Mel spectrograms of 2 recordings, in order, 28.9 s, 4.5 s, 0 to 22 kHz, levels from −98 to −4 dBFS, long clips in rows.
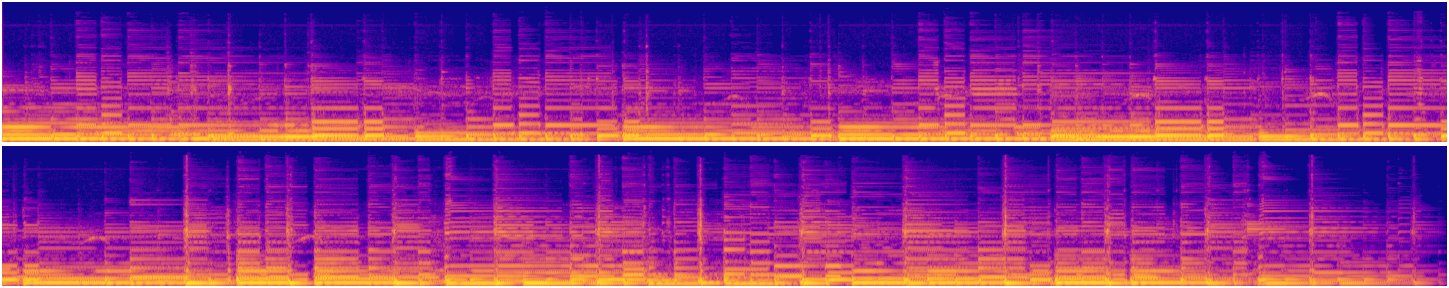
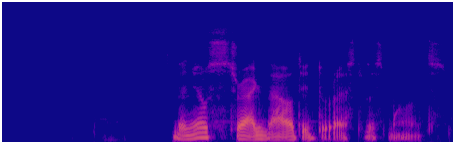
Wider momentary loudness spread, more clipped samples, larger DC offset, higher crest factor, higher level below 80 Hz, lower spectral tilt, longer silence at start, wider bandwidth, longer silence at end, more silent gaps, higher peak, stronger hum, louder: second, 6 LU vs 15 LU; neither; neither; second, 12 dB vs 20 dB; first, -38 dBFS vs -82 dBFS; first, -10 dB/octave vs -7.5 dB/octave; second, 0 s vs 1.7 s; second, 4.7 kHz vs 13.5 kHz; about the same, 0.2 s vs 0.2 s; neither; first, -6 dBFS vs -36 dBFS; neither; first, -18 LUFS vs -52 LUFS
